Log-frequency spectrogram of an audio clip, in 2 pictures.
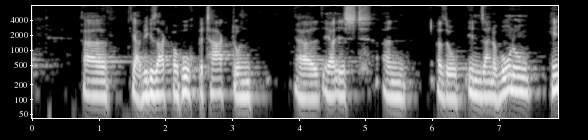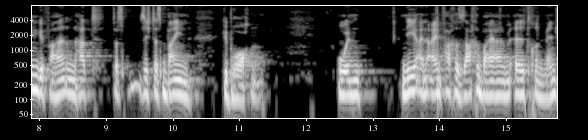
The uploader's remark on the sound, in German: Predigt aus dem Gottesdienst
